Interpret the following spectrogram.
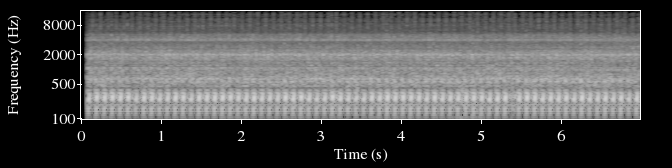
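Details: Petter A1 single-cylinder, second run after rebuild and another fine tune, ran an hour until out of fuel with no hiccups: steady even chuffing about two beats a second, no misses or knocks; running smoothly.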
